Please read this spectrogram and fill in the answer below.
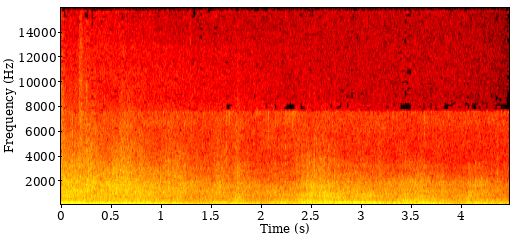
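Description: A loud, deep rumbling roar like an explosion sound effect starts suddenly and holds, easing off slightly toward the end.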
